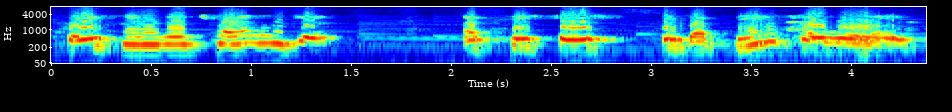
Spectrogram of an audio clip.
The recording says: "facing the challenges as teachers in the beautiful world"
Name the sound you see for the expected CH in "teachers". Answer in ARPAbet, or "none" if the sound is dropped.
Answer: S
